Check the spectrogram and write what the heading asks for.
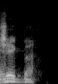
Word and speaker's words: Njigba: Njigba.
